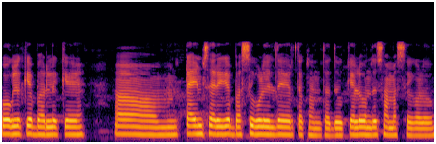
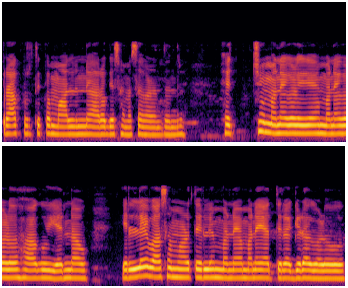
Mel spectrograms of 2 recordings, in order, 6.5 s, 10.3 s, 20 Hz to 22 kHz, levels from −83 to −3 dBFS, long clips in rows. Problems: background sounds at intervals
